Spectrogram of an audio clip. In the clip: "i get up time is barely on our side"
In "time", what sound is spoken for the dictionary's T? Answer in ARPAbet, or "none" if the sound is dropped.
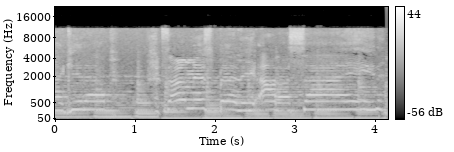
S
